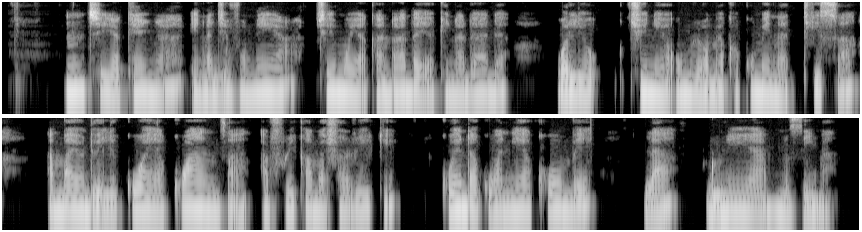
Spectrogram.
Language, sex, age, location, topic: Swahili, female, 25-35, Wajir, government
